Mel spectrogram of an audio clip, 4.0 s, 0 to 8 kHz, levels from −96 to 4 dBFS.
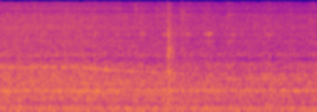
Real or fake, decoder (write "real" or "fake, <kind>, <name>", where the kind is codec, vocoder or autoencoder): real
